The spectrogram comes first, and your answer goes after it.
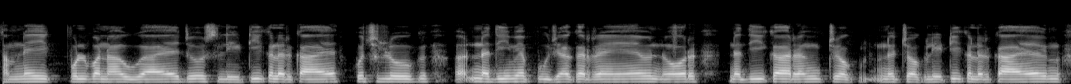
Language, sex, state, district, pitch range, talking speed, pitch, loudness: Hindi, male, Rajasthan, Churu, 120-130 Hz, 155 wpm, 125 Hz, -15 LUFS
